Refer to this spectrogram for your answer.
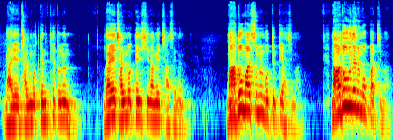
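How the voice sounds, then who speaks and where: A man is talking at a fairly slow pace. His pitch is fairly high. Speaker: pastor. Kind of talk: sermon.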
